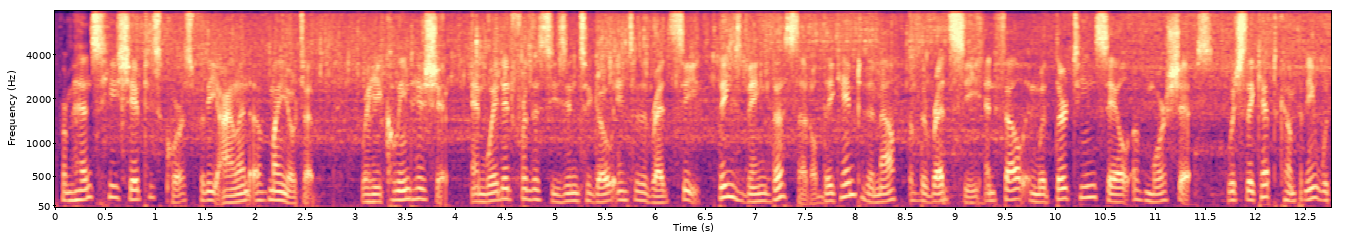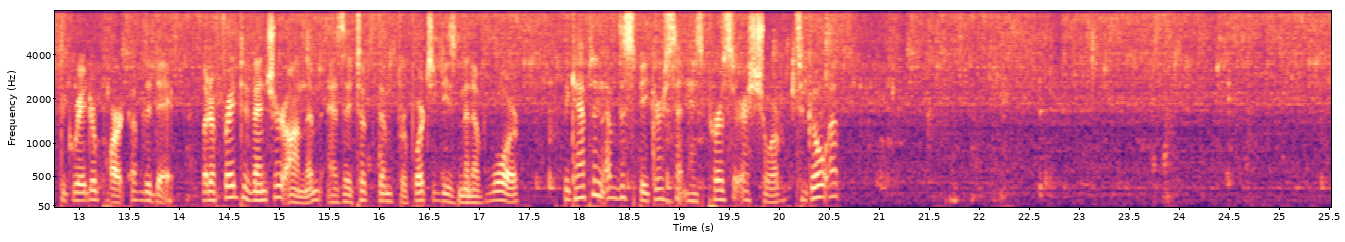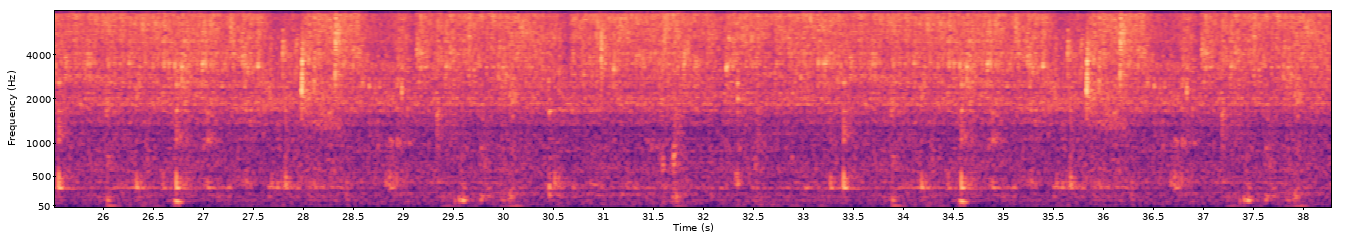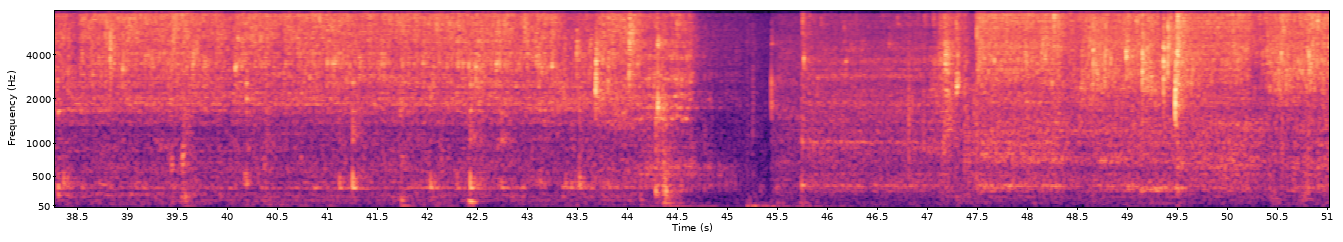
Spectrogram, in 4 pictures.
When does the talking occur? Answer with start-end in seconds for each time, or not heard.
0.0-20.6.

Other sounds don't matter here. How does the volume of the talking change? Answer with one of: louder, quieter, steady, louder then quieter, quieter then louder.
steady.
